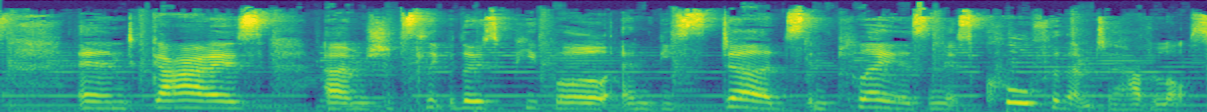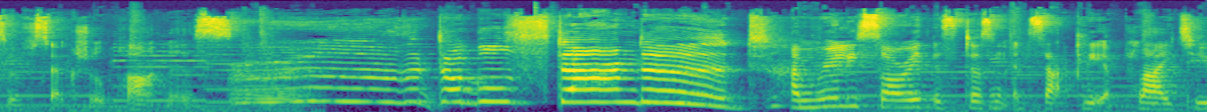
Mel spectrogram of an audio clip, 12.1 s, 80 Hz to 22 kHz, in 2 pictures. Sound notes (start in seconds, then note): 7.1 groans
